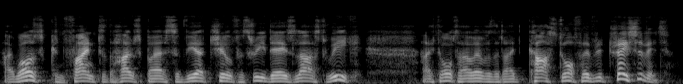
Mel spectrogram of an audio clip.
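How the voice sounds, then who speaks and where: A man voicing a genial, modest young British doctor in an audiobook, husky and amiable, a little hesitant and puzzled. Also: mid-range voice, expressive, normal speed, a bit bright.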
